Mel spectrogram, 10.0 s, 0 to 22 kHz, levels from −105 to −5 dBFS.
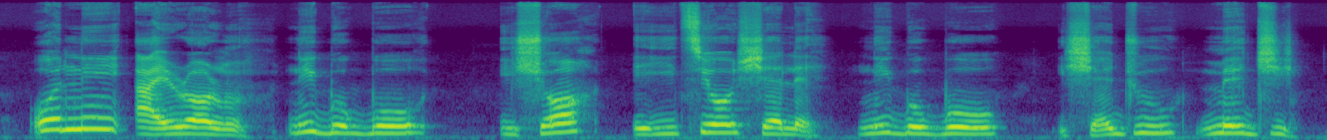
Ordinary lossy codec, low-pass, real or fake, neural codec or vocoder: none; none; fake; vocoder, 48 kHz, 128 mel bands, Vocos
